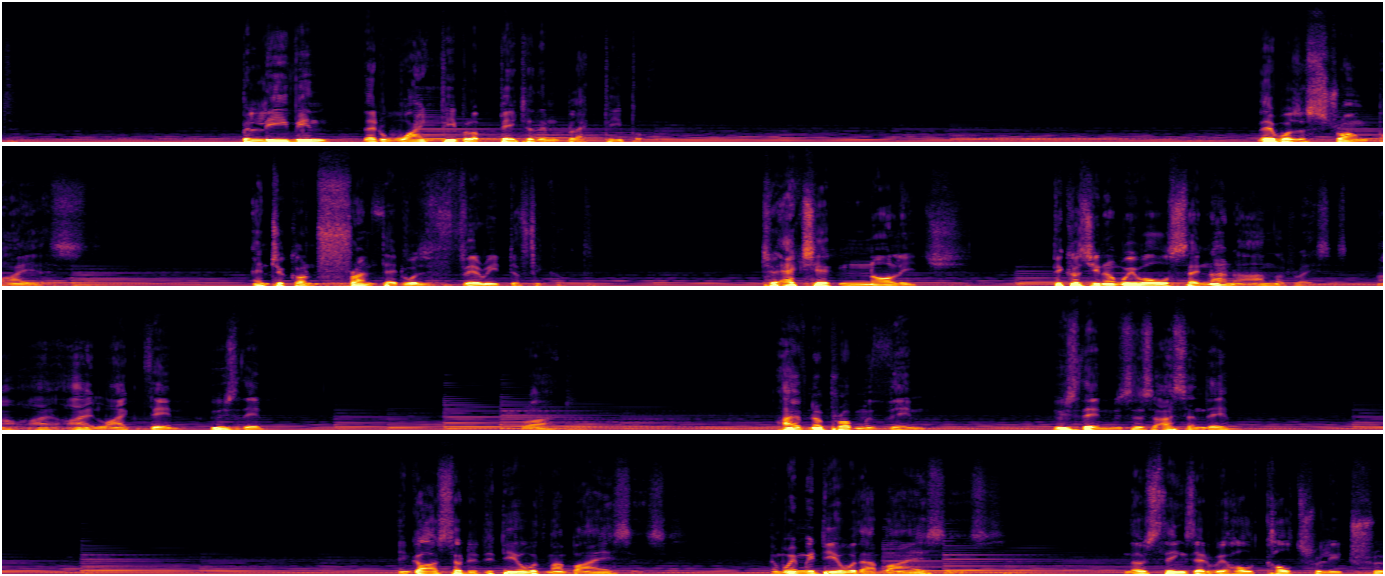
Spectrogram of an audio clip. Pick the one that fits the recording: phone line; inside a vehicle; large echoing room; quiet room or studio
large echoing room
